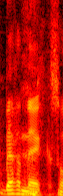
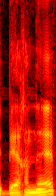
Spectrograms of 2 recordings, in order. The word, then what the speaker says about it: Bernex: Les Genevois, ils disent pas c'est Bernet, par exemple, mais il y a Bernex en France. Il y a le X, ça s'écrit pareil, mais c'est en France. Les Français, voilà. Ils disent le X.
